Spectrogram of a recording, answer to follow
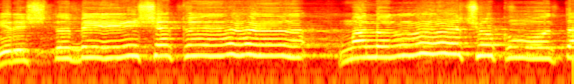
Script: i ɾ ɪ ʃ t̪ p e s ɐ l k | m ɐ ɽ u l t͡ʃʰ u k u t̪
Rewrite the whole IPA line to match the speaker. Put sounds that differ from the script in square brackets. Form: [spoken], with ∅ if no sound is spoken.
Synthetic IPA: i ɾ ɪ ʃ t̪ [b] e [ʃ] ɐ [∅] k | m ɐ [l] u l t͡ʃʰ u k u t̪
